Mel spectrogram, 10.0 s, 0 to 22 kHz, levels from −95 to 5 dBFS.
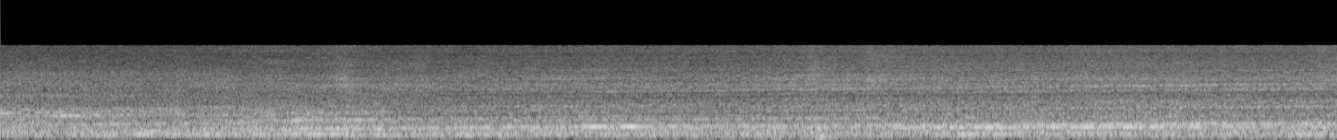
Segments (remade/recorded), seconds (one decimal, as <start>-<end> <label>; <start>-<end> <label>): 0.0-1.1 recorded; 1.1-3.2 remade; 3.2-10.0 recorded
